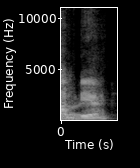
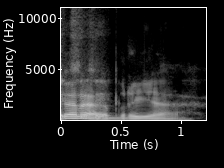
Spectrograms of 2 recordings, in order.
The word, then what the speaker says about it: Calabria: Nicola here is also from the south, Calabria. Did I pronounce that right? Calabria. That's it. Calabria.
